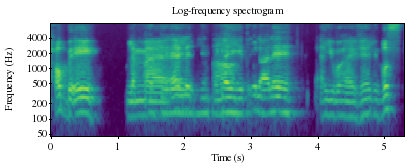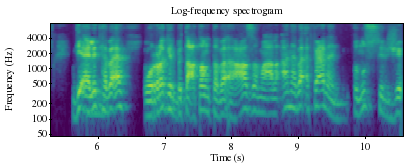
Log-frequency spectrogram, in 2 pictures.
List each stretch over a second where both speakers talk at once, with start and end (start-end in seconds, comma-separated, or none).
1.4-2.9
